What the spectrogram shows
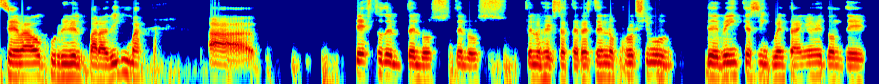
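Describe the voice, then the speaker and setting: A man explaining his views in a conversational discussion, acting out quoted people with lively voices. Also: mid-range voice, no room sound. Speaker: guest speaking on theology.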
